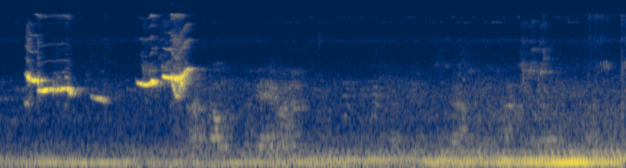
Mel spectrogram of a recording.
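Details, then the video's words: Oriental magpie-robin song used as a lure to stimulate a silent or stressed bird: two loud whistled phrases with sliding notes in the first two seconds, then quiet with a steady low hum. "Pancingan Suara Burung Kacer Macet/Stres"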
